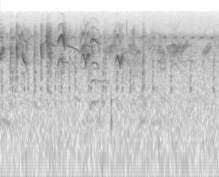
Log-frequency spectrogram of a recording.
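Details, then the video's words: Weaver birds chattering during nest building, a busy jumble of high squeaky chirps and short whistled slurs overlapping throughout, with no other clear sounds. "weaver bird sound n nest building"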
